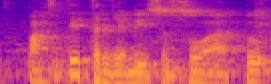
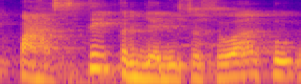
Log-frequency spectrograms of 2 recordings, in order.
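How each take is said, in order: First: Low, soft suspicious thought; curiga dalam hati. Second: PASTI said firmly at full voice; insistent suspicion. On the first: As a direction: murmur it low as if thinking to yourself. Curiga dalam hati, lalu diulang. (gumaman curiga, pelan dan rendah) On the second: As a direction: press on "pasti", as if now convinced. Kecurigaan diulang lebih tegas. (tekankan kata "pasti" dengan yakin) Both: Acted.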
